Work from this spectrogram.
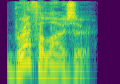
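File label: "breathalyzer", British English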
